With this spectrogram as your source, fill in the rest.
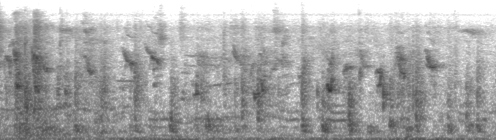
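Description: Native sampi chickens cluck and chatter close by in a farm pen, with rapid overlapping clucks and short calls rising and falling in a busy, continuous flock sound at moderate volume.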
